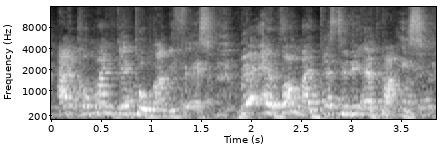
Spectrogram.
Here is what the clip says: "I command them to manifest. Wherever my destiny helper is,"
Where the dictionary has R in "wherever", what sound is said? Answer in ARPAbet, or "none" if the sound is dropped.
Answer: none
